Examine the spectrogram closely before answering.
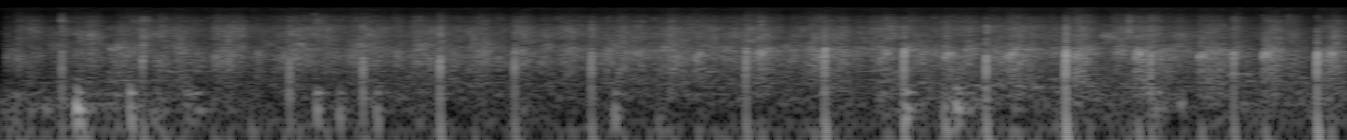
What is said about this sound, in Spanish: ¿Pueden dar un aplauso?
